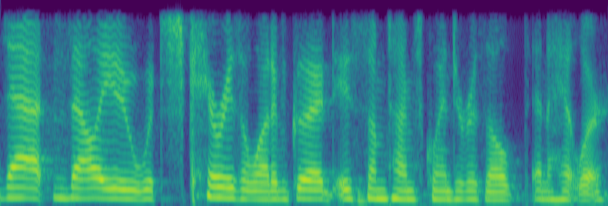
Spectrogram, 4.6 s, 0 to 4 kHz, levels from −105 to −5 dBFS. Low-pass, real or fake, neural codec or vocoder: 3.6 kHz; fake; codec, 16 kHz, 1 kbps, X-Codec, HuBERT features, trained on balanced general audio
